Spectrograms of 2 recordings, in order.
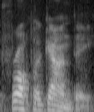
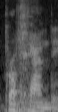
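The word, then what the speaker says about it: Propagandhi: been saying it wrong is it proper Gandhi propaganda yeah yeah like Mahatma Gandhi but prior rocket like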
